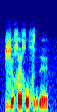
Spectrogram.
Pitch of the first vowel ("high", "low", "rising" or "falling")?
high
